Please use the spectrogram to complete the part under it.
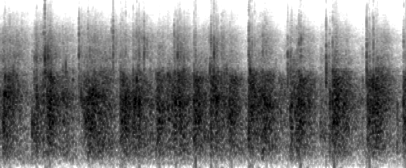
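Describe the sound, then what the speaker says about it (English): A church congregation claps together in a rhythmic clapping offering, loud and close, with regular beats driving through the whole stretch and no talk over it. "Let's give the Lord a clapping offering"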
